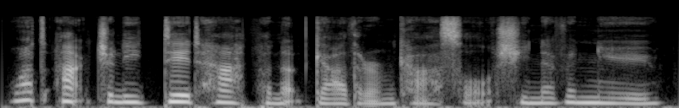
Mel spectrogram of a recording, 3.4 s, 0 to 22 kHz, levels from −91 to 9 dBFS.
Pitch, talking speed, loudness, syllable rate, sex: 205 Hz, 175 wpm, -19 LUFS, 5.4 syllables/s, female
